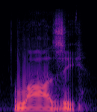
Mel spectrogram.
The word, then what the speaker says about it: Lawsy: Lawsy.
